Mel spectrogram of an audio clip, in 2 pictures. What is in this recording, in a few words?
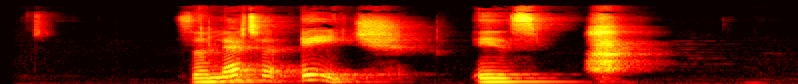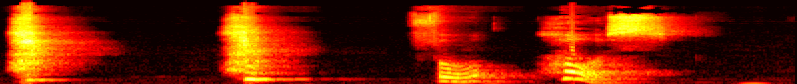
h sound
